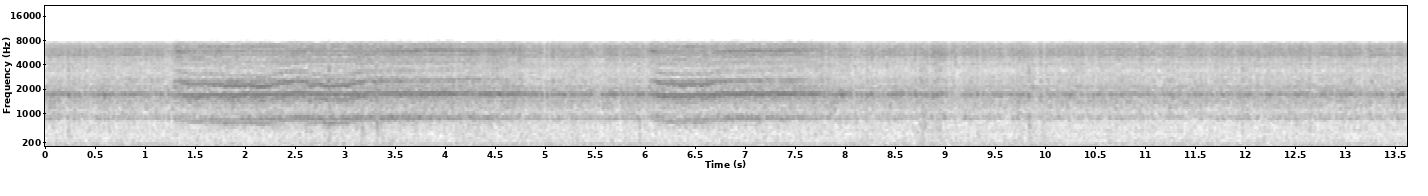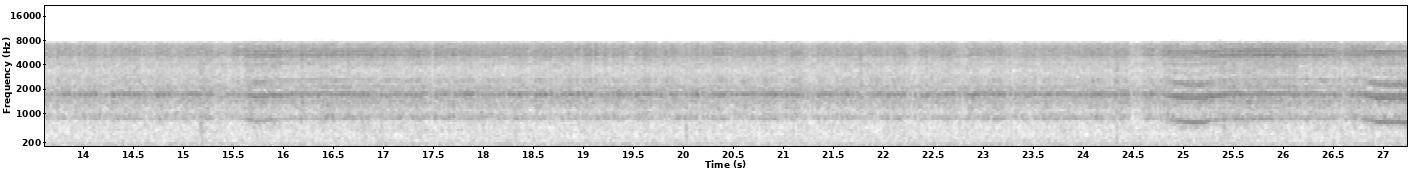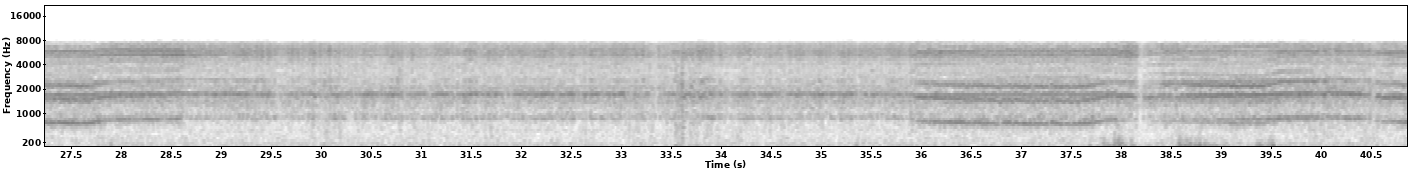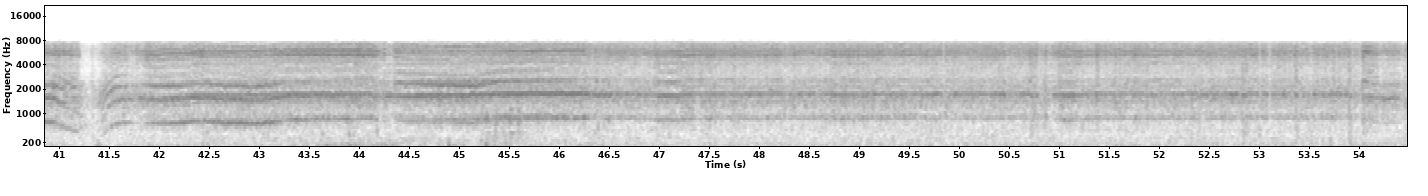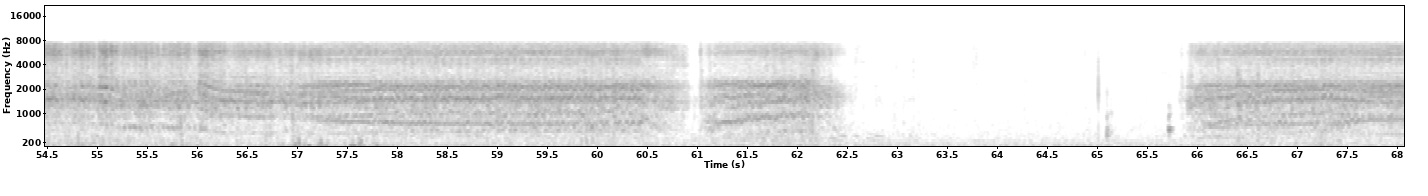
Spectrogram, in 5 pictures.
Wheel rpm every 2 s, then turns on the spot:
230, 220, 230, 230, 230, 230, 230, 230, 230, 230, 230, 230, 230, 220, 230, 230, 230, 230, 210, 210, 160, 210, 220, 230, 230, 230, 230, 200, 130, 110, 80, 30, 0, 80.
none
